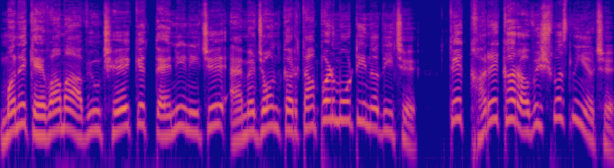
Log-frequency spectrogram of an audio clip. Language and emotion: Gujarati, surprised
